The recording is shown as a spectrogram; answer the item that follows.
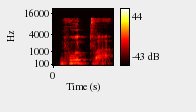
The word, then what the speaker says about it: भूत्वा: Bhutva. In the bhutva, the bhu is aspirated.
